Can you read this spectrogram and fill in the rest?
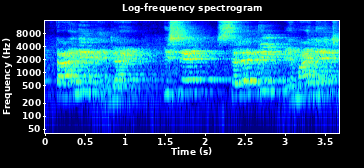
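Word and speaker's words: ptyalin: है जिसका नाम है टाइलिन एंजाइम। इसे सेलेरी एमाइलेज के नाम से जाना जाता है। तो देखिएगा, जो टाइलिन एंजाइम है, देखिएगा इसमें पी साइलेंट है, तो टाइलिन एंजाइम क्या काम करता है?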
